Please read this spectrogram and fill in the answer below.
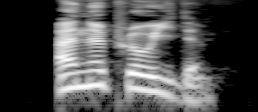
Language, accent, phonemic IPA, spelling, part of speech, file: French, France, /a.nœ.plɔ.id/, aneuploïde, adjective, LL-Q150 (fra)-aneuploïde.wav
- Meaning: aneuploid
